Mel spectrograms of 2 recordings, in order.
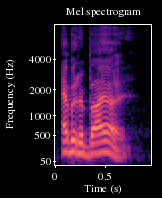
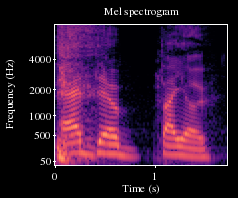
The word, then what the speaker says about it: Adebayo: Gabe Vincent scored 23 points for the Heat, while Jimmy Butler and Bam Adebayo. – Pardon? – What is it? How's it spelled? Say it again. Because you just. – Adebayo.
